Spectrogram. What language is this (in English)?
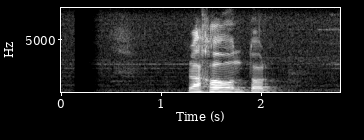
Bangla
